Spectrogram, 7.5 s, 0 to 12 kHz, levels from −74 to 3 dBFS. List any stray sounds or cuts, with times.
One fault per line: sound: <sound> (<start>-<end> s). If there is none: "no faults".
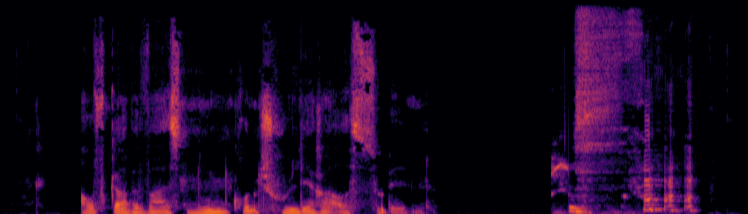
sound: laugh (5.5-7.1 s)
